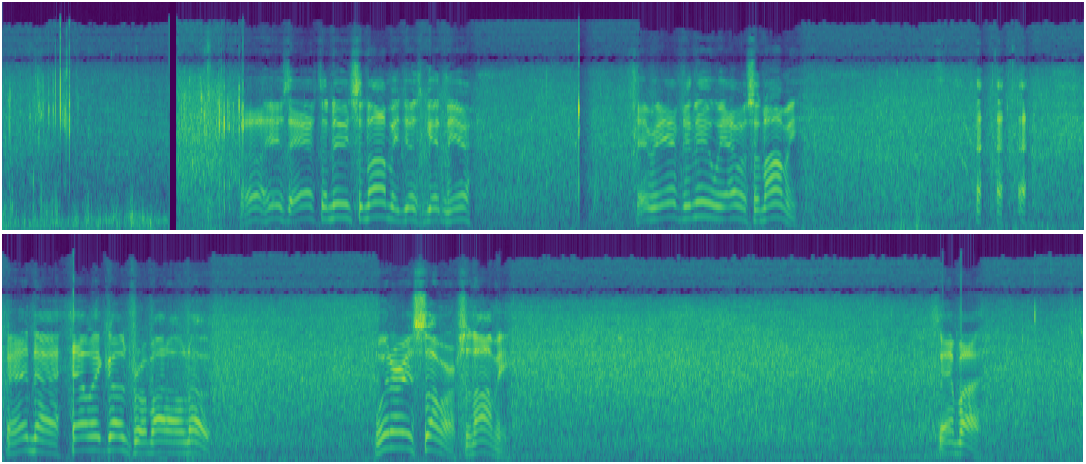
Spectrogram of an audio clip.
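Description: Small waves lap and splash close by.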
